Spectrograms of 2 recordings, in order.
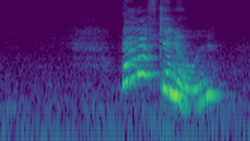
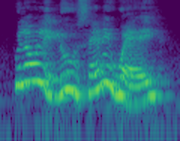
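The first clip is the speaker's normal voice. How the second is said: put-on loud whiny kid; 5 semitones higher, 10 dB louder than usual. Lazy team kids complaining.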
